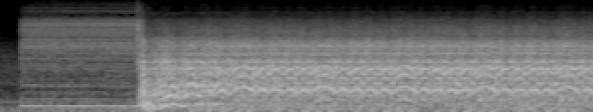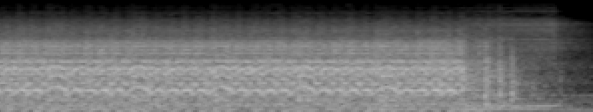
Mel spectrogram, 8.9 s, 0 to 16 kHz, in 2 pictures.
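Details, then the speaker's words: Oliver 880 tractor unrun about 23 years, barn-stored, with freshly filed points and new condenser: starter cranks steadily about seven seconds but never fires; no spark, owner considers cleaning again or fitting new points. "nothing what in the word wild wild world of sports is going on here [Music] okay we'll clean it again i might have to really break down and just put a set of points in it"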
